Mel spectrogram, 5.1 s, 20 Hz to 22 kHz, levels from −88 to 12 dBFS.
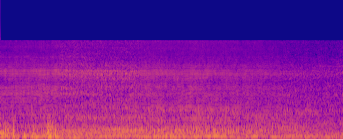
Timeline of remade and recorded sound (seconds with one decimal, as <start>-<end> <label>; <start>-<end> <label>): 0.0-0.9 remade; 0.9-2.1 recorded; 2.1-4.2 remade; 4.2-5.1 recorded

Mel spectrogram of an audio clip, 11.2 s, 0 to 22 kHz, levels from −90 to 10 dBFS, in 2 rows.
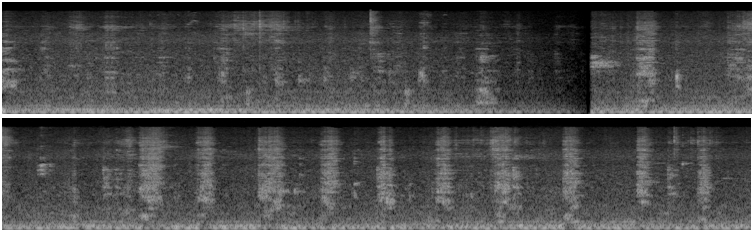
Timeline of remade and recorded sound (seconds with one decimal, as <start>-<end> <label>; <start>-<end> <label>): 0.0-6.3 recorded; 6.3-7.1 remade; 7.1-9.1 recorded; 9.1-9.9 remade; 9.9-11.2 recorded

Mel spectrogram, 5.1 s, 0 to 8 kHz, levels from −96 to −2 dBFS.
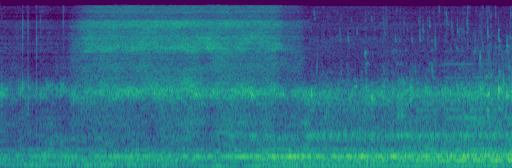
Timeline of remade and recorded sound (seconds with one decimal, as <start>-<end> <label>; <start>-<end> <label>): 0.0-3.1 remade; 3.1-5.1 recorded

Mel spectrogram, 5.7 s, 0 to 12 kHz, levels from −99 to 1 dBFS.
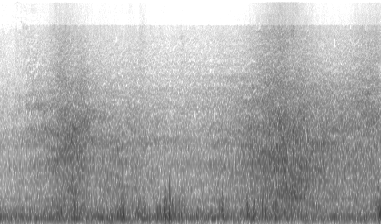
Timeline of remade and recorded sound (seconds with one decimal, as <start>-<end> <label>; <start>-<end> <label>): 0.0-0.6 recorded; 0.6-1.6 remade; 1.6-5.7 recorded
